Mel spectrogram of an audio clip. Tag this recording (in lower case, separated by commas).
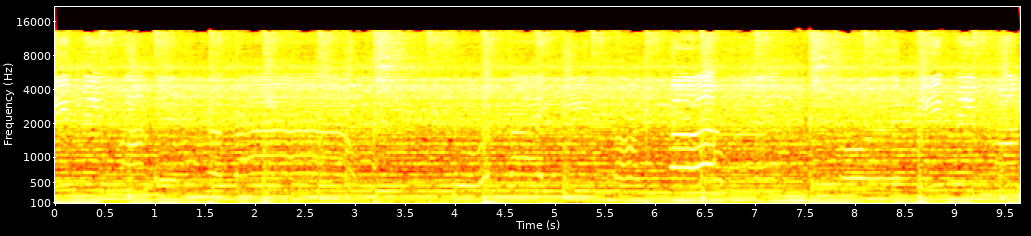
heavy metal, music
